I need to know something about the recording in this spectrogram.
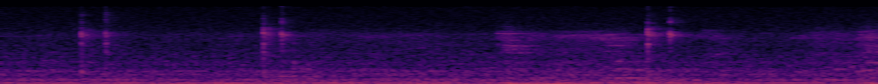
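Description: A few faint, sharp clicks from a computer mouse and keyboard, four or so spread out over the seconds, over a low steady hum.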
